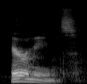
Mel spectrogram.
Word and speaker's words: Arameans: Arameans.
